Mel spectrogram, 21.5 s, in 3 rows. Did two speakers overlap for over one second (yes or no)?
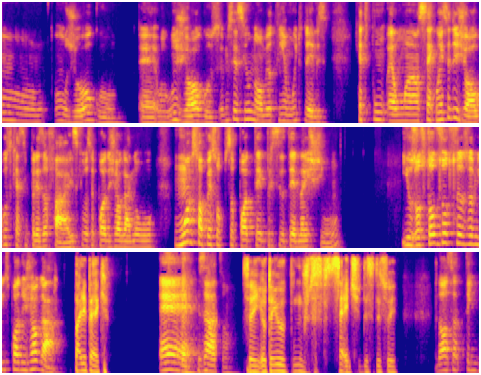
no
